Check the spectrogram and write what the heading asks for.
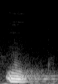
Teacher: ऊ बोलते हैं तो कहाँ से है, जो होठ है हमारे एक थोड़ा सा गोल बनाते हैं, ऊ, तो होठों से, इसका उच्चारण कहाँ हो रहा है, होठों से ऊ।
